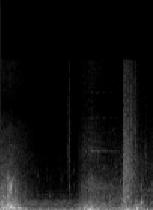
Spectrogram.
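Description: A spell bursts with a ringing shimmer.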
